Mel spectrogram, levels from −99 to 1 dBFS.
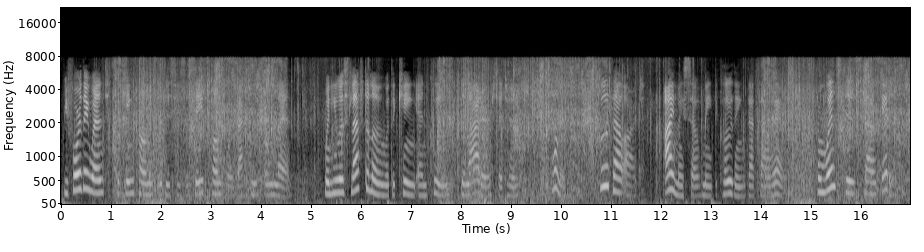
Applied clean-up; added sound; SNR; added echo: none; Tearing; 4 dB; none.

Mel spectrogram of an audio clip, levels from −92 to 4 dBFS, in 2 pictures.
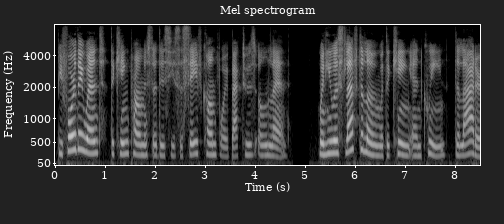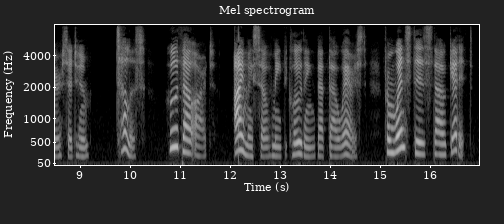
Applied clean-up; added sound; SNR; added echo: none; none; none; none.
